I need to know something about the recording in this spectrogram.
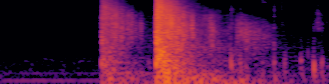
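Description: Bullets smack into a stone wall.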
